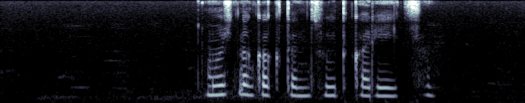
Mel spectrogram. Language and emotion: Russian, neutral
